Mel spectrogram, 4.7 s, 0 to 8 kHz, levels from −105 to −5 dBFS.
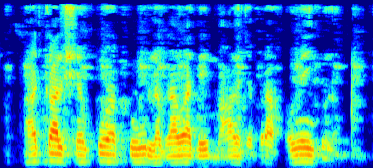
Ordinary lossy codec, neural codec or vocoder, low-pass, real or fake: AAC, 32 kbps; none; 7.2 kHz; real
